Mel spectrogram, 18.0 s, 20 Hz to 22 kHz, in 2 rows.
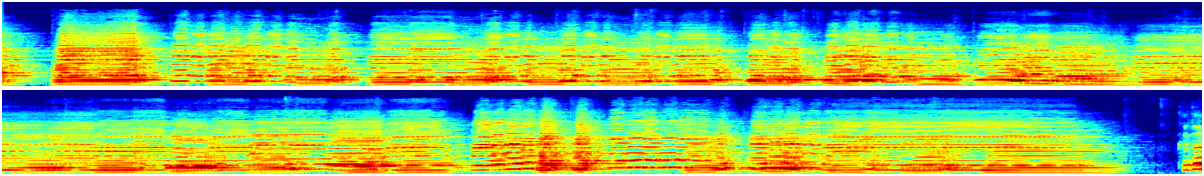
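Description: Excelsior 37-key, three-reed piano accordion played on its right-hand master register, all three reed sets sounding together, carrying a melody over an alternating bass-and-chord accompaniment from the left-hand buttons. The playing stops shortly before the end.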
